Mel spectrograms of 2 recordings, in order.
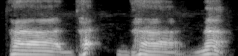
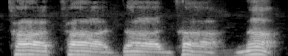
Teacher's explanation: with the dentals the tongue is touching the tip of the teeth not the back of the teeth but the tip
